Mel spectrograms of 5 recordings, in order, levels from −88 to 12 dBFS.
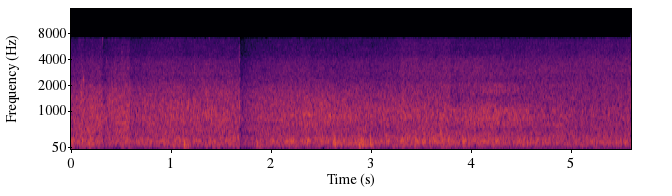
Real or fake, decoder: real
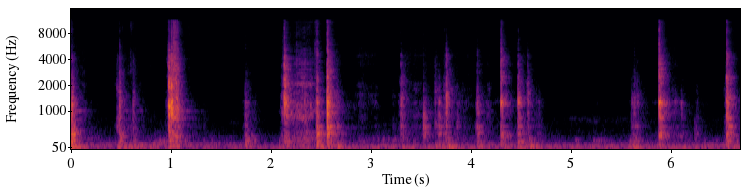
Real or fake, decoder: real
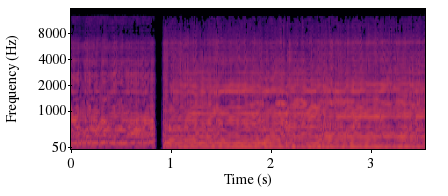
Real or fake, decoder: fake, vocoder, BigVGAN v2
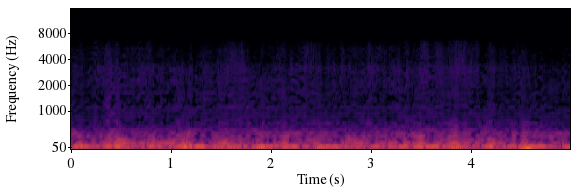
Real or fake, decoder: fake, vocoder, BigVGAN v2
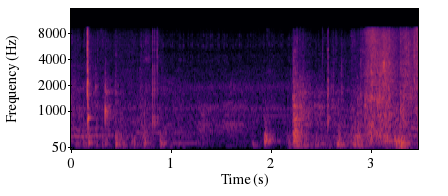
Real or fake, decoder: real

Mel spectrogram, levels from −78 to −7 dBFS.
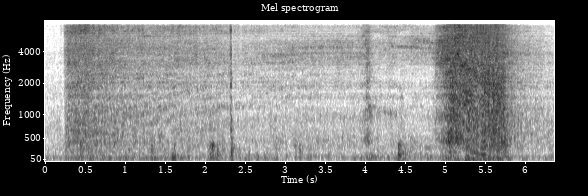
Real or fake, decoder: fake, vocoder, HiFi-GAN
